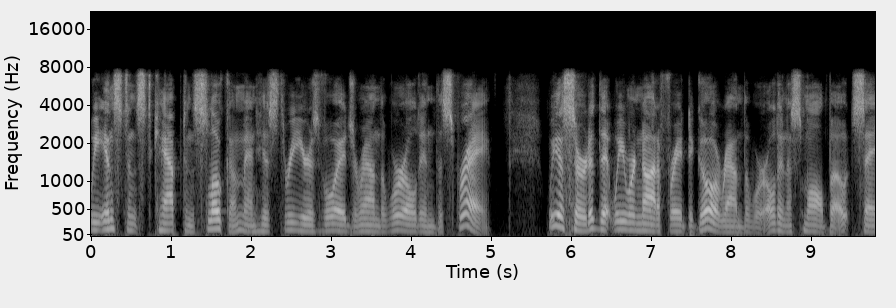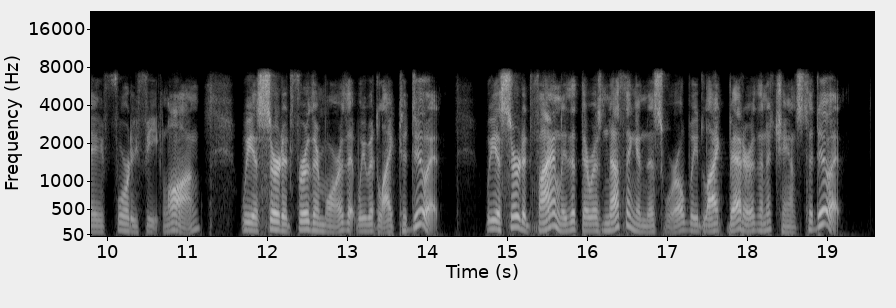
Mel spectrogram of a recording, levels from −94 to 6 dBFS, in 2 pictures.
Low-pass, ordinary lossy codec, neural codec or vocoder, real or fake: 7.2 kHz; Opus, 24 kbps; none; real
